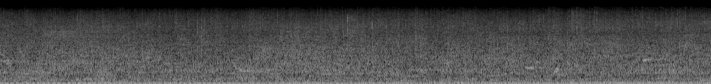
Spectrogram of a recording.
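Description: Steady, even rushing noise, like falling or running water, with faint voices murmuring in the background.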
